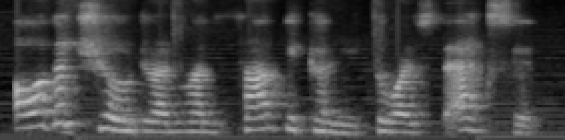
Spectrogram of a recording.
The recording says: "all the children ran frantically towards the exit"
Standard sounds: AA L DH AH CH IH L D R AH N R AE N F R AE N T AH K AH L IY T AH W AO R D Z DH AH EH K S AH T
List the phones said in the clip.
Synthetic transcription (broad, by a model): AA L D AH CH IH L D R AH N W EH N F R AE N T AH K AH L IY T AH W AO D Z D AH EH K S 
